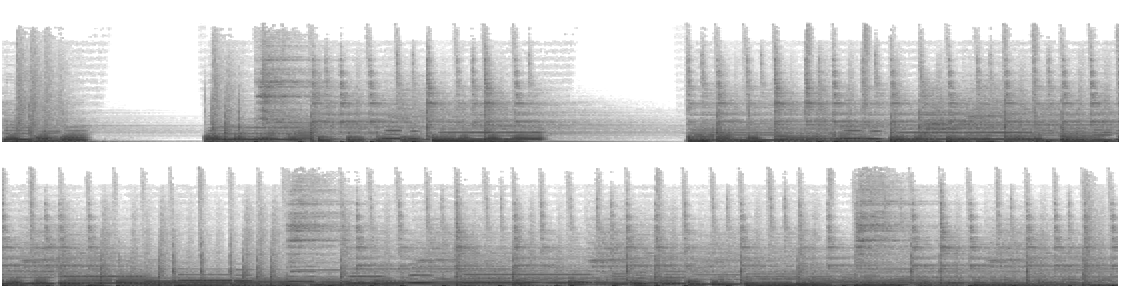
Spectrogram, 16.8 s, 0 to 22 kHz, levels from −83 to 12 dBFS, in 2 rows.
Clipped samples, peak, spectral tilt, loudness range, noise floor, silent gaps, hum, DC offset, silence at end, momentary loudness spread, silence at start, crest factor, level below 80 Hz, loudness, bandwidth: under 0.1%; 0 dBFS; -6 dB/octave; 2 LU; -50 dBFS; none; none; under 0.1%; 0 s; 3 LU; 0 s; 14 dB; -20 dBFS; -14 LUFS; 18 kHz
